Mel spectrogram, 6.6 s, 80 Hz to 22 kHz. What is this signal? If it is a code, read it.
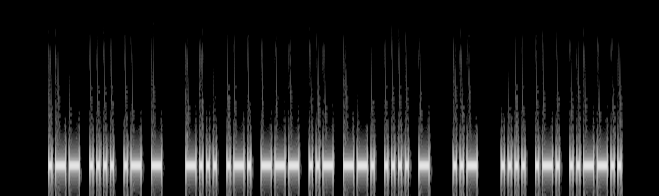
Morse code, heard as a keyed tone, about 36 wpm, 700 Hz. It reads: WHAT BROUGHT U HR?
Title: Sentences from Top 500 Words and Abbreviations 35wpm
